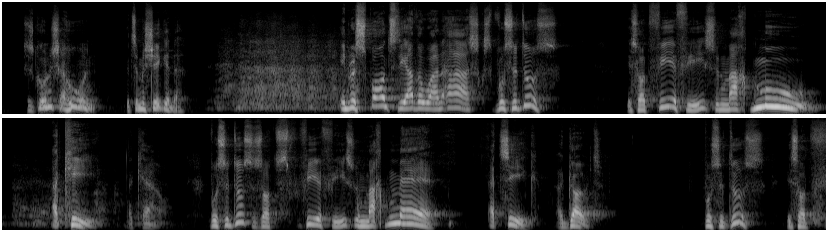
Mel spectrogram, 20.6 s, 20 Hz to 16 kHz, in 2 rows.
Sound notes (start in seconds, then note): 0.9 speaking yiddish; 3.1 yiddish; 6.2 speaking yiddish; 12.6 speaking yiddish; 19.0 speaking yiddish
